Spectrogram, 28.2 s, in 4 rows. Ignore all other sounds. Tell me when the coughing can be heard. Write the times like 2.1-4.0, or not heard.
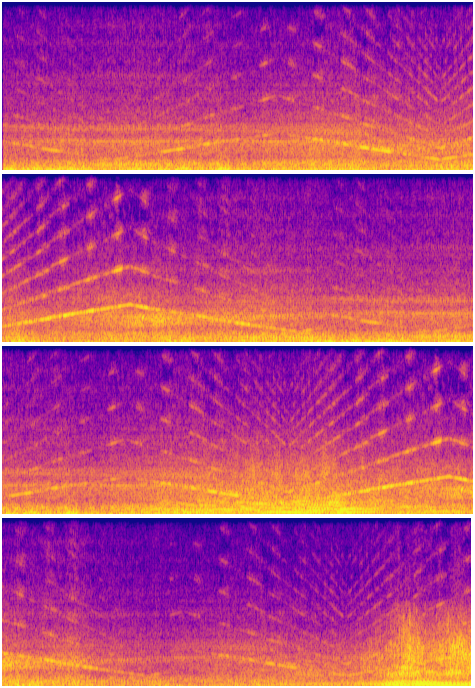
not heard.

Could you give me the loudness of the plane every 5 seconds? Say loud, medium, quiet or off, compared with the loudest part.
off, off, off, loud, medium, loud.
